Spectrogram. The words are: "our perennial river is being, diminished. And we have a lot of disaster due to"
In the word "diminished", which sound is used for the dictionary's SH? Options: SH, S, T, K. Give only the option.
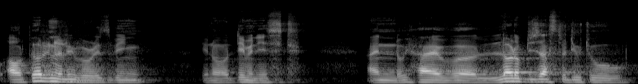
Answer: S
